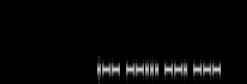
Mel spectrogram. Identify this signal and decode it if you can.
Morse code, heard as a keyed tone, about 47 wpm, 700 Hz. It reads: W7GO
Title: USA Call Signs - 4 Characters - 3x Character Spacing - 50wpm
